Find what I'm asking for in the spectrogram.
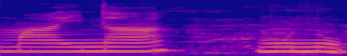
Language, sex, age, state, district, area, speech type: Assamese, female, 30-45, Assam, Nagaon, rural, spontaneous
